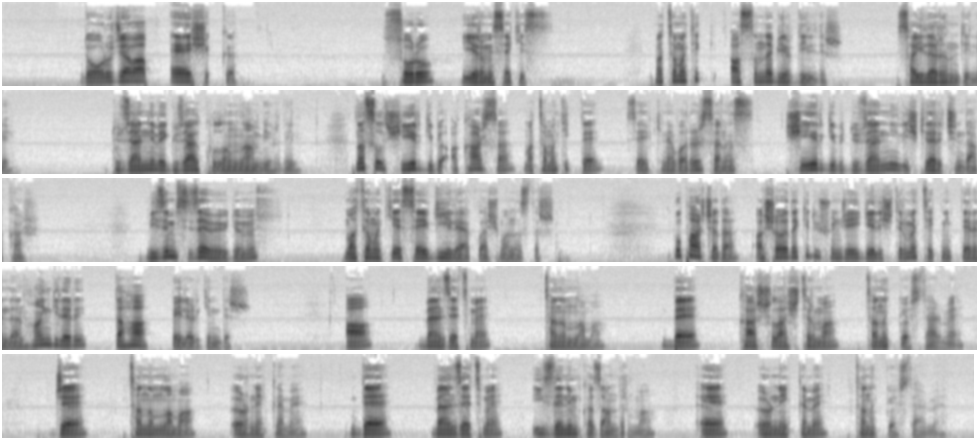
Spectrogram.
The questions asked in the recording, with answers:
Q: Bu parçada aşağıdaki düşünceyi geliştirme tekniklerinden hangileri daha belirgindir?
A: Doğru cevap A şıkkı.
